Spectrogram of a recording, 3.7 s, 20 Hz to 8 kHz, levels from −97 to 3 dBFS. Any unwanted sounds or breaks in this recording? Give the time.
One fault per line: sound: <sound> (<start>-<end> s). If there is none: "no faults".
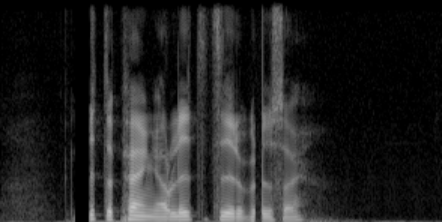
sound: dropout (0.6-0.7 s)
sound: dropout (2.1-2.2 s)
